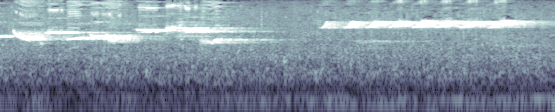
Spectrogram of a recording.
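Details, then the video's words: Wild White-browed shortwing in its natural habitat giving a short jumble of clear, slurred whistles. A thin, high, evenly repeated trill of about eight notes follows, and the background is quiet. "Suara Burung Cingcoang Biru Di Habitat Aslinya"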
